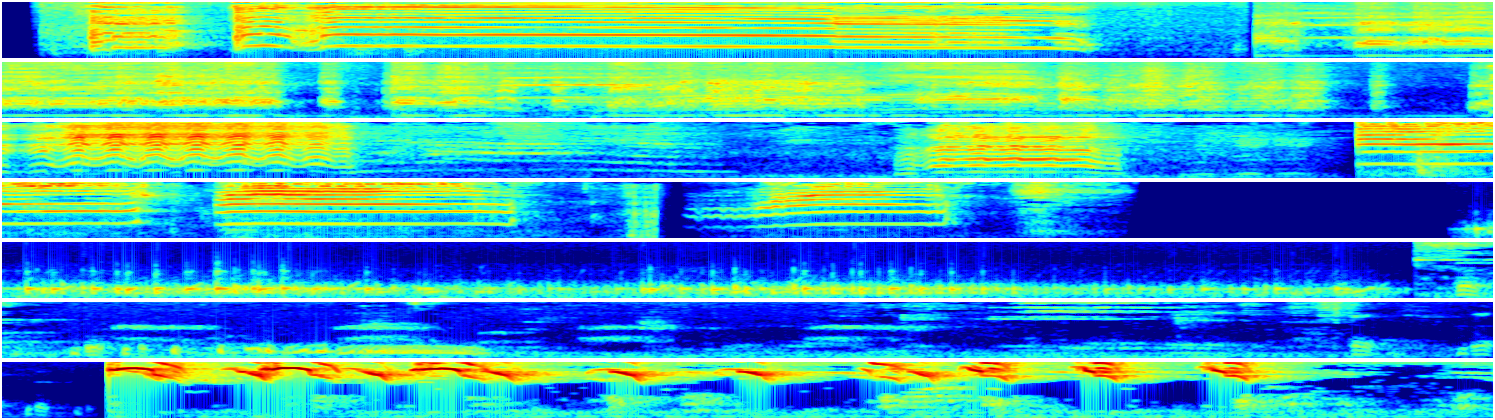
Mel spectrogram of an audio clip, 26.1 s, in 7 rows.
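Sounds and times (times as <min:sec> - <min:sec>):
rooster crowing: 0:00.2 - 0:02.8
cat meowing: 0:10.9 - 0:13.6.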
